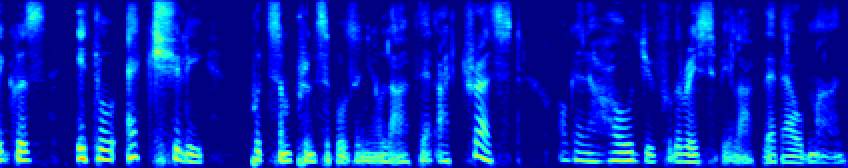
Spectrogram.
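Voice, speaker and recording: A woman talks at a fairly slow pace with a very deep, low pitch and vocal fry. Her loudness swings widely. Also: ordinary pitch variation, dry, close sound with no echo. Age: 70s. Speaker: pastor and author. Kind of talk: interview. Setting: church online service.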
